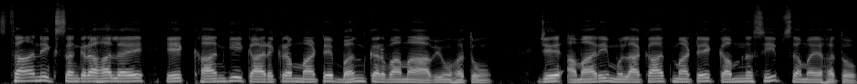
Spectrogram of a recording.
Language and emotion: Gujarati, sad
